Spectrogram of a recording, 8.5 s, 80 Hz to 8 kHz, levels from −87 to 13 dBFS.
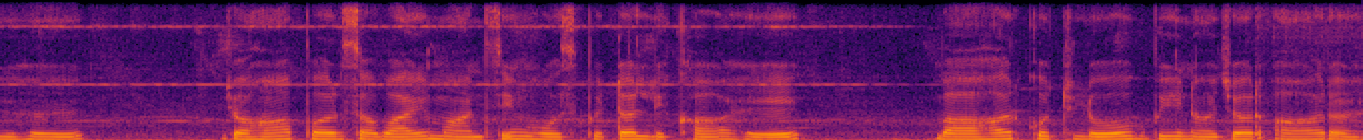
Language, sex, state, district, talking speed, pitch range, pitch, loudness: Hindi, male, Rajasthan, Jaipur, 115 wpm, 150-165 Hz, 160 Hz, -17 LUFS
